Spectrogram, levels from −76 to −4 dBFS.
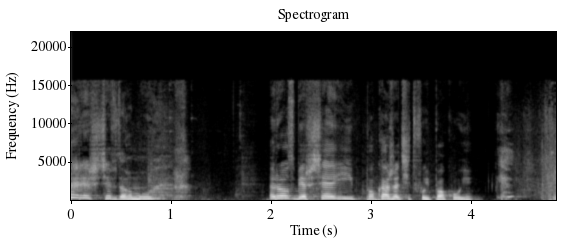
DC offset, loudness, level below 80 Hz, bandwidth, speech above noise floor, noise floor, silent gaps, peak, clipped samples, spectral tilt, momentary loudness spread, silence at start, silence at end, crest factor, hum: under 0.1%; -18 LUFS; -56 dBFS; 16 kHz; 33 dB; -51 dBFS; none; -2 dBFS; under 0.1%; -4.5 dB/octave; 15 LU; 0 s; 0 s; 16 dB; none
